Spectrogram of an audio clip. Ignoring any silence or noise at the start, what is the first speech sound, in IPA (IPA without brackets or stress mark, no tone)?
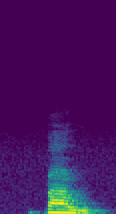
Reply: p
